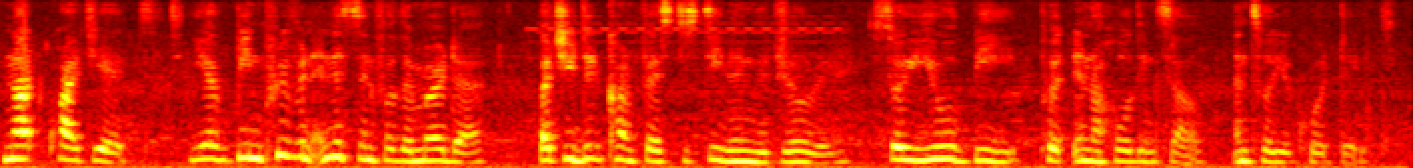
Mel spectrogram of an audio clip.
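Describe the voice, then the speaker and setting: A woman's voice: mid-range voice, a little fast, a little mellow, a little hiss or hum, close to an everyday voice, rough recording. A teenage woman playing a stern, businesslike police detective in an amateur radio play. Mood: stern, questioning.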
